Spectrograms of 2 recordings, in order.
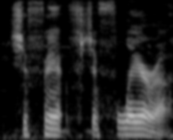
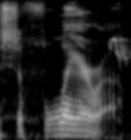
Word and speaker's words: Schefflera: So my Schefflera, that's how you say it, the Schefflera plant.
